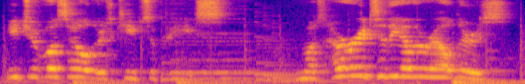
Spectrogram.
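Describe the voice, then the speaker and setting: A streamer putting on a slow, soft old man voice for a kindly elder of a rock-like tribe in a video game. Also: high-pitched, faint music behind, pitched above the performer's own voice. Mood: earnest. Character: old male rock-folk elder, kindly, creaky back. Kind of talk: reading game dialogue aloud.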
